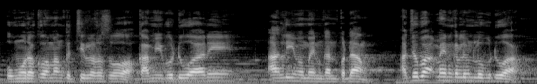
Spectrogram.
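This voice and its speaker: A man's voice: a little high, steady tone, a little fast, faint music behind, lightly acted. A man voicing two eager young boys who plead to be allowed to join a battle. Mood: earnest. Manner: pleading, earnest.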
